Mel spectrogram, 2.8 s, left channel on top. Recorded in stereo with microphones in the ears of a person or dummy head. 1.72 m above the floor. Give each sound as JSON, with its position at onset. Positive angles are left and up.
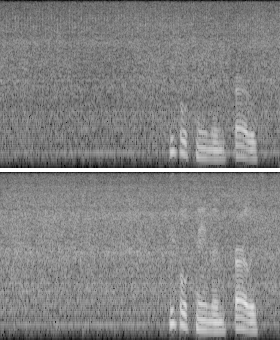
{"t": 1.7, "sound": "a man speaking", "side_deg": -75}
